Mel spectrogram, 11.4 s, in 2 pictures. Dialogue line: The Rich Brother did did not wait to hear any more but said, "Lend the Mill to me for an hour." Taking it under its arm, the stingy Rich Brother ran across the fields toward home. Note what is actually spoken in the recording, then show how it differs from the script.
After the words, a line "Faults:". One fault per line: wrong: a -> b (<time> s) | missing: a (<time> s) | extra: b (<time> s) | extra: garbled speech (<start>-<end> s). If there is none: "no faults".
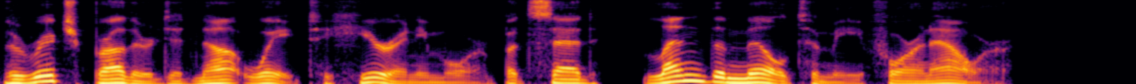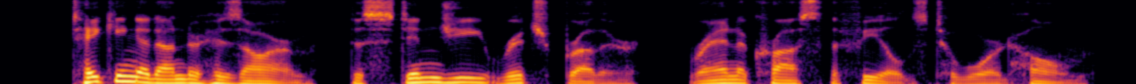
The Rich Brother did not wait to hear any more but said, "Lend the Mill to me for an hour." Taking it under his arm, the stingy Rich Brother ran across the fields toward home.
Faults:
missing: did (1.0 s)
wrong: its -> his (6.7 s)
